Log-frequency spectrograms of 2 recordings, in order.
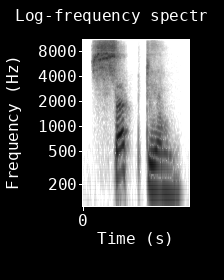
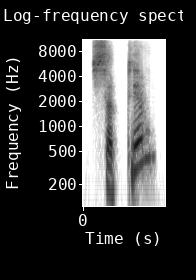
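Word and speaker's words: सत्यम्: So the two qualities that we're going to do today is Satyam is the first quality. It means truthfulness. Satyam means truthfulness.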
